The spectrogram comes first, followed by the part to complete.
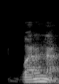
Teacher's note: no caso de guaraná a sílaba tônica ela é a terceira sílaba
